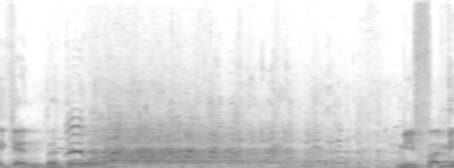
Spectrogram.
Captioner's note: audience Laughing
